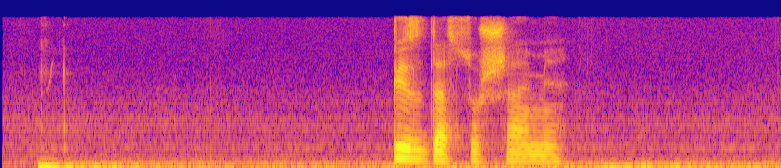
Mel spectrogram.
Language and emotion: Russian, angry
